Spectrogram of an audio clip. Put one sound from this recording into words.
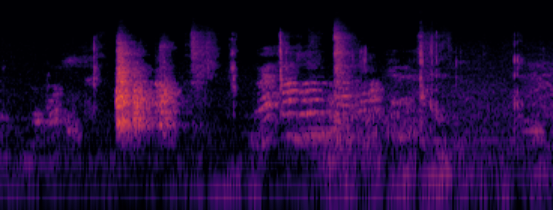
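A crisp chili pepper crunches as a young man bites into it.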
